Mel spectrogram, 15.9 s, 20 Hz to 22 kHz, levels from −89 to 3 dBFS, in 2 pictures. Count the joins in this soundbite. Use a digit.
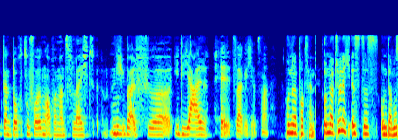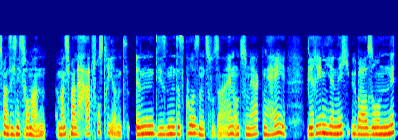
1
